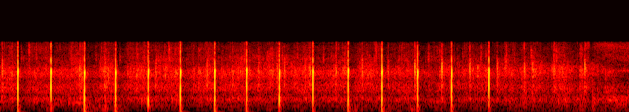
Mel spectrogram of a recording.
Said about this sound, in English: And so I want to give God a round of applause. So if you would join me in that.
